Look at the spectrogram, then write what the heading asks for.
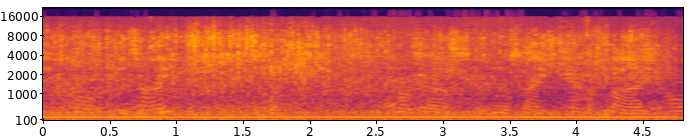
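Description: A Miles Magister propeller training aircraft in pre-war all-yellow scheme flies at the Duxford Battle of Britain airshow, its engine drone steady and fairly loud throughout, with crowd and commentary noise mixed underneath.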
